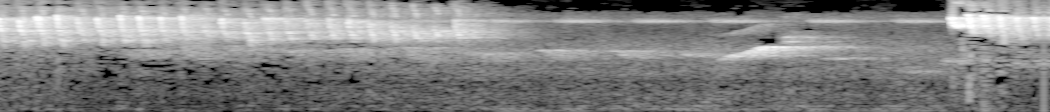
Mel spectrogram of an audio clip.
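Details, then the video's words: Konslet lovebird song with full fill-ins from Cililin; a long stretch of fast rhythmic buzzy trilling fades into a faint steady tone and a short rising note before the chatter bursts back. "Lovebird Konslet Full Isian CIlilin"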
